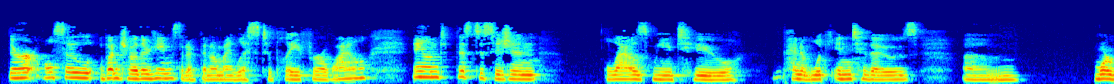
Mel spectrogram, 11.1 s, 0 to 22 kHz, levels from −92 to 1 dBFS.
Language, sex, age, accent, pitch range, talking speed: English, female, 30-49, American, 160-205 Hz, 170 wpm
